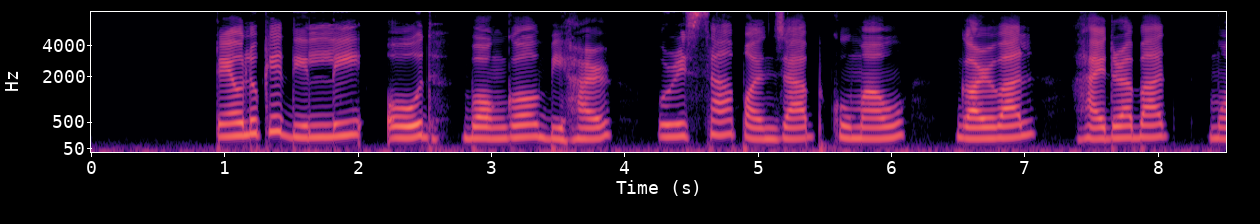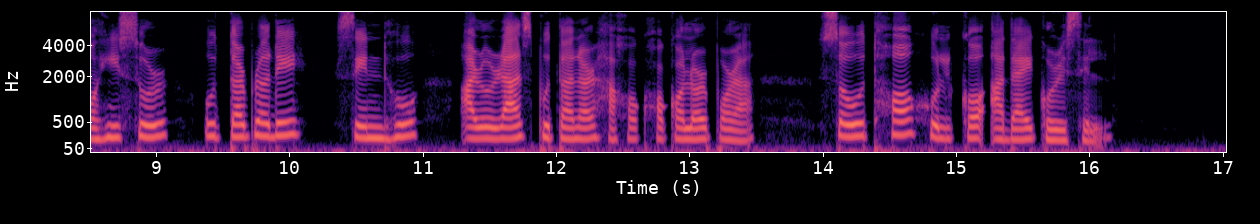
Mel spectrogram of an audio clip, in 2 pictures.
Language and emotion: Assamese, neutral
